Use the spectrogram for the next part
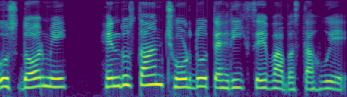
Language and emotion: Urdu, neutral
